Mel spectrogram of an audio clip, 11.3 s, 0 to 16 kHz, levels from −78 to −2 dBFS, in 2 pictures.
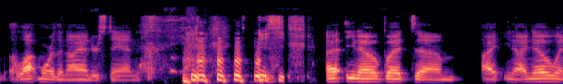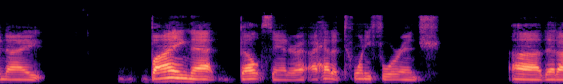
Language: English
